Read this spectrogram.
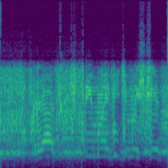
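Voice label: Russian enemy detected mood low, speech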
